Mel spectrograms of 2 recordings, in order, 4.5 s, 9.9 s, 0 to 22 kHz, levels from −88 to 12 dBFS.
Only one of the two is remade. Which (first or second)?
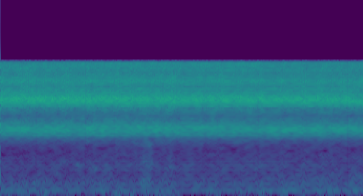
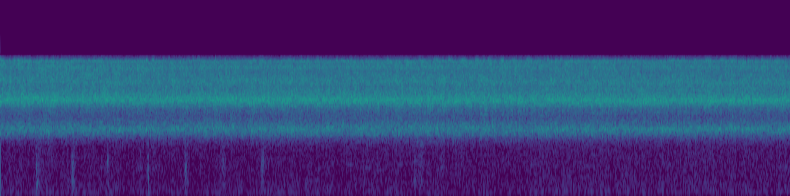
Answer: first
